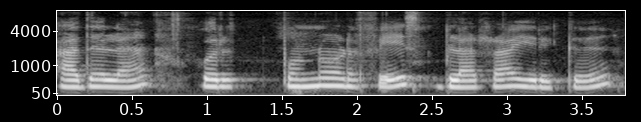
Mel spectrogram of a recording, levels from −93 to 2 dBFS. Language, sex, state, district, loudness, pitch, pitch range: Tamil, female, Tamil Nadu, Nilgiris, -15 LUFS, 210 Hz, 200-220 Hz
